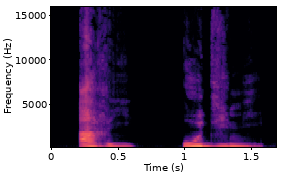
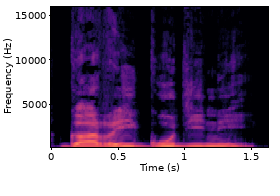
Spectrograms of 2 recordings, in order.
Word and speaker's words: Harry Houdini: Harry Houdini. Ou plutôt, comme on le prononce là-bas, Gary Houdini.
